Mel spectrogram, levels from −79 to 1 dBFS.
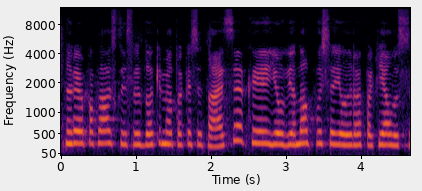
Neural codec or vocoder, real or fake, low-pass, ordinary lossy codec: codec, 44.1 kHz, 3.4 kbps, Pupu-Codec; fake; 10.8 kHz; Opus, 16 kbps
